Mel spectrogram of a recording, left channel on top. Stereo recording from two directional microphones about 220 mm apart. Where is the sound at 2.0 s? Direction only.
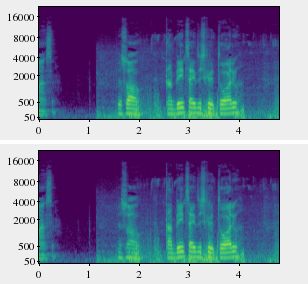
25° left (ahead or behind).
